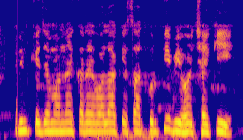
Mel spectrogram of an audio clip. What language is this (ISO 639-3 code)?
mai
